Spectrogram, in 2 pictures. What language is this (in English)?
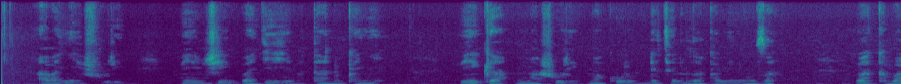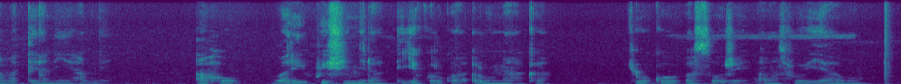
Kinyarwanda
